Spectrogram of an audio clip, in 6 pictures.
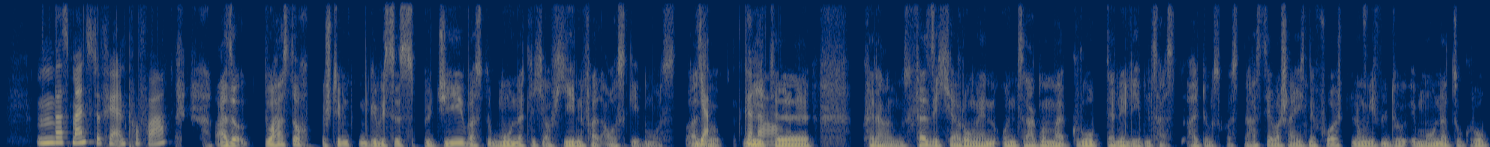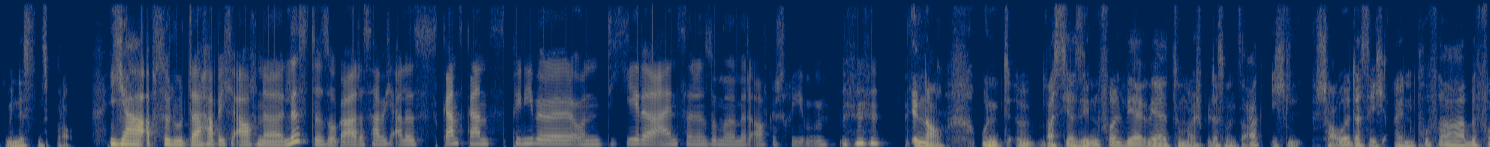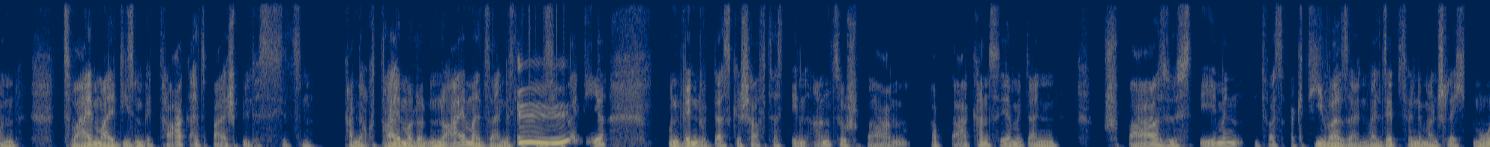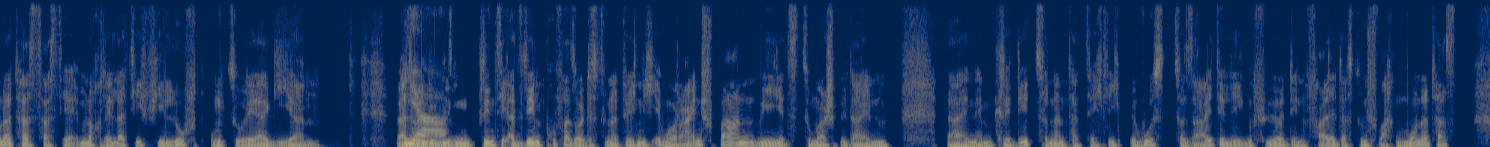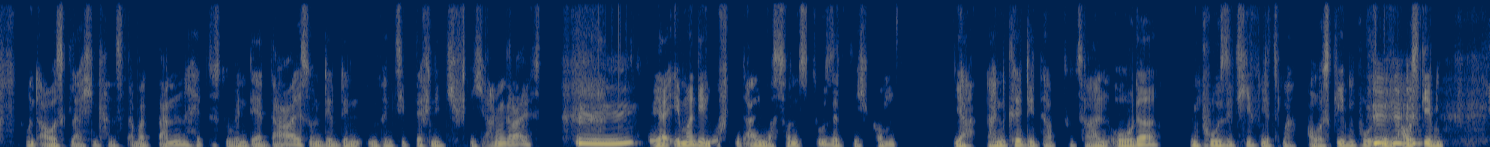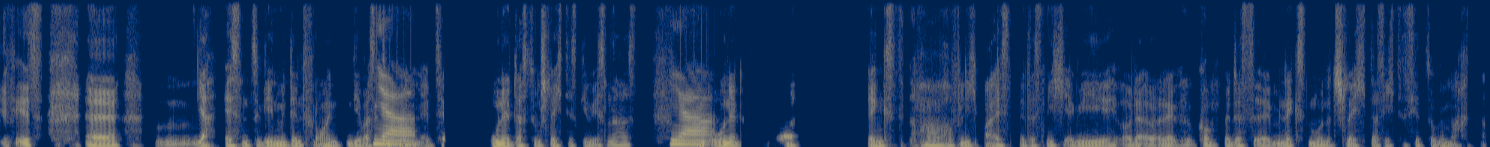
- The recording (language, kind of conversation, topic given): German, advice, Warum verliere ich bei langfristigen Zielen die Motivation, und was kann ich dagegen tun?
- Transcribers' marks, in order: distorted speech; other background noise; chuckle; tapping; chuckle; unintelligible speech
